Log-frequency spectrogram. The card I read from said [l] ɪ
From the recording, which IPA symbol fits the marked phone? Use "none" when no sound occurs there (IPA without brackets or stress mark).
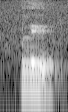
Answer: l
